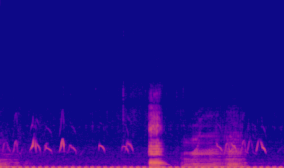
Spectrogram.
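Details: Baby ducklings on a peaceful rural farm, swimming and staying close to their mother: thin, high, arched peeps repeated rapidly throughout over a steady low pulsing hum, with one sudden loud broadband honk and a wavering bleat-like call.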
